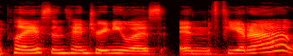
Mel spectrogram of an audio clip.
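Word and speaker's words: Thira: in santorini was in fira which is spelled t-h-i-r-a uh and fira so we went to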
